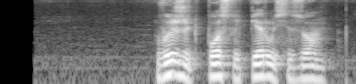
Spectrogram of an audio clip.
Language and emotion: Russian, neutral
